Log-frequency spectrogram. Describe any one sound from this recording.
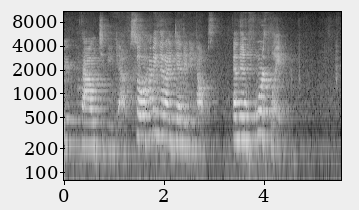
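A woman speaks with animation through a microphone in a large room.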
